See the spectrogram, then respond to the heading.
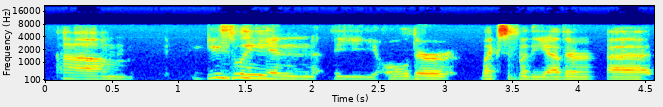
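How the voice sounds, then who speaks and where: A man talks at a medium pitch. Noticeable background noise runs underneath. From Canadian prairies, small town. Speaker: video blogger, film reviewer. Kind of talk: casual chat.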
